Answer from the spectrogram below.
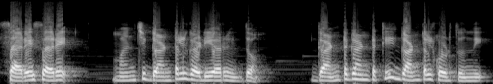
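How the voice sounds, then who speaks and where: A woman's voice: medium pitch, normal speed, a little mellow, soft background music, natural voice. A woman reading the part of a middle-aged husband in an audio story, eagerly offering one gift idea after another. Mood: coaxing. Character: husband, a middle-aged man, proud and easily exasperated.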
